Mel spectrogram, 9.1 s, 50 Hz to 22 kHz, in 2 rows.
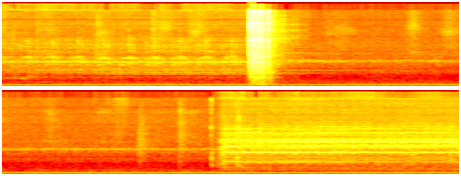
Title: Cricut Explore Air 2 grinding noise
